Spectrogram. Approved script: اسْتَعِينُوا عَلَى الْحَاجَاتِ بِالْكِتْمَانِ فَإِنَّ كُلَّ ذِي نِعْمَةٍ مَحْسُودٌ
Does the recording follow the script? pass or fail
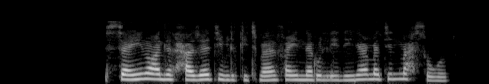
pass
